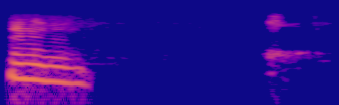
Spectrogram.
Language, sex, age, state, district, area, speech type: Malayalam, female, 45-60, Kerala, Kollam, rural, conversation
